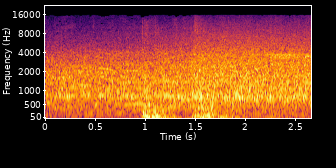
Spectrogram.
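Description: Players collide in a tackle with dull thuds.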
